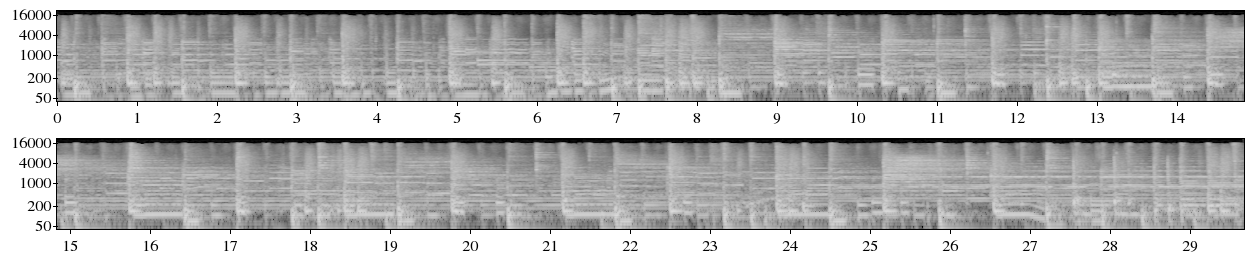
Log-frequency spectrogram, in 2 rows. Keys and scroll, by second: 3.6-5.3 typing, 6.8-9.3 typing, 11.0-13.1 typing, 14.4-18.6 typing, 21.6 typing, 23.9 typing, 25.2 typing.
